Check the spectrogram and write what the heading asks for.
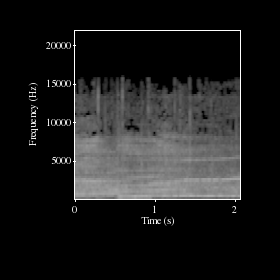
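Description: A man's voice over a public-address system drawing out a long held call, its pitch rising about half a second in, as a ring announcer stretches out a boxer's name.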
